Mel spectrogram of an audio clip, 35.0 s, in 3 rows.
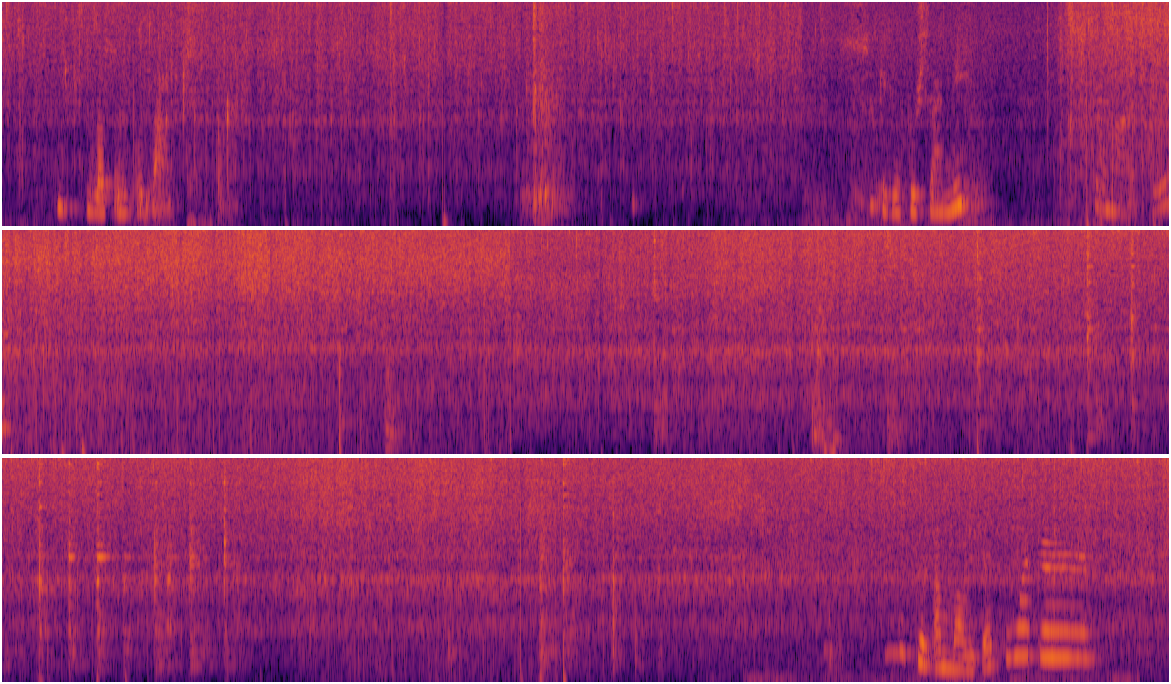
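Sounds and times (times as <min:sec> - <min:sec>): vegetables sizzling in oil: 0:00.0 - 0:35.0
steel spoon clinking and scraping pan: 0:18.2 - 0:18.5, 0:19.8 - 0:26.0, 0:27.7 - 0:30.1.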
